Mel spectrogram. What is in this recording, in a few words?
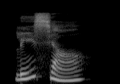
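"li3 xiang3", Mandarin Chinese; HSK4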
